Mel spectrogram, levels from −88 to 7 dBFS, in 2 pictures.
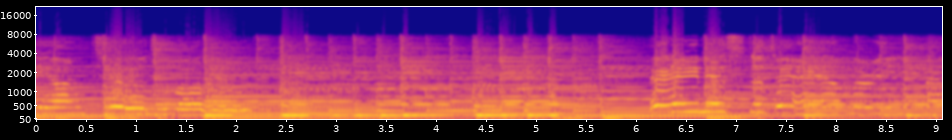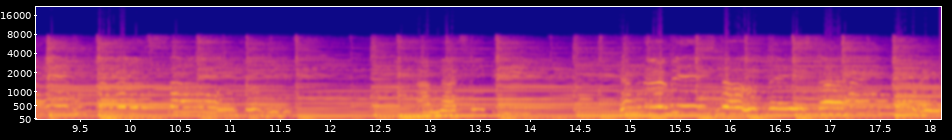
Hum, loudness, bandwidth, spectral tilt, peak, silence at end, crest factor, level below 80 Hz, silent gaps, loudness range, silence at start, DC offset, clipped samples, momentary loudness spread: none; -10 LUFS; 8 kHz; -7.5 dB/octave; 0 dBFS; 0 s; 10 dB; -40 dBFS; none; 5 LU; 0 s; under 0.1%; 2%; 8 LU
